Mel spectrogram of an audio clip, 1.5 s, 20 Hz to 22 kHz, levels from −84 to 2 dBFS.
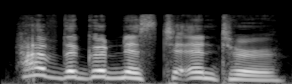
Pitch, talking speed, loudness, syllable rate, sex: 225 Hz, 205 wpm, -17 LUFS, 5.7 syllables/s, female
